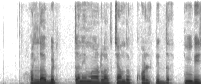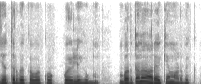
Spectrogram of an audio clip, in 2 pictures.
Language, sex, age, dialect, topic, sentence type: Kannada, male, 18-24, Northeastern, agriculture, statement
